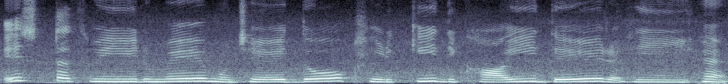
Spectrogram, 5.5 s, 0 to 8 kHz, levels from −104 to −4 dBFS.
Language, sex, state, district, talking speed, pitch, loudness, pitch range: Hindi, female, Madhya Pradesh, Katni, 110 wpm, 240 Hz, -12 LUFS, 220-265 Hz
